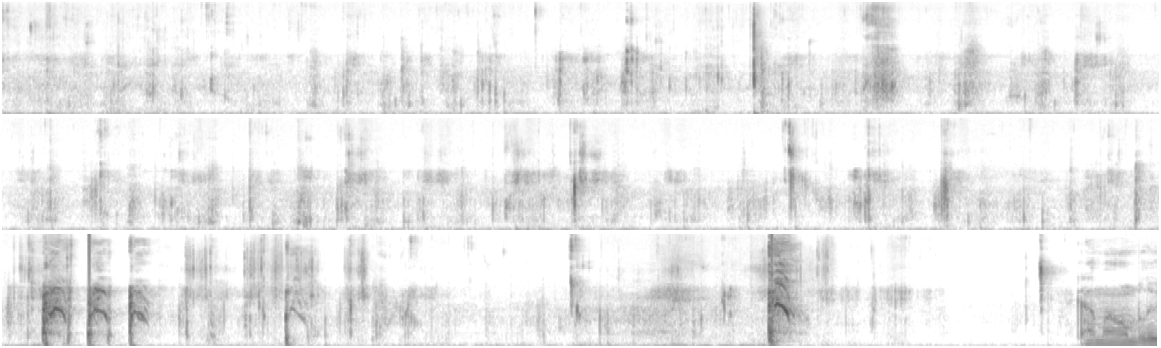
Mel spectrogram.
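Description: A person biting into and chewing a fried chicken wing, with many small crunching and wet mouth sounds. A few louder sudden sounds break in about two-thirds of the way through and near the end.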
